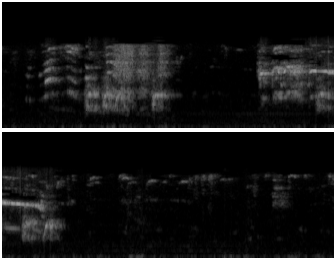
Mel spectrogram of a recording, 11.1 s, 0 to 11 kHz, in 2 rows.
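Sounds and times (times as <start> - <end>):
faint high bird chirps: 0.8 - 11.0
rooster crowing: 4.2 - 6.6.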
